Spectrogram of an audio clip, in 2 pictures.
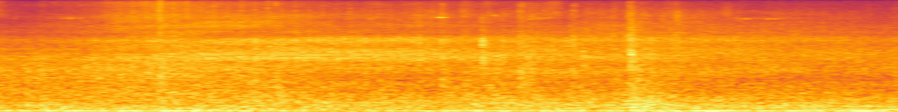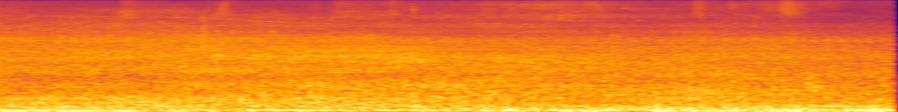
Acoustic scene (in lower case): residential area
